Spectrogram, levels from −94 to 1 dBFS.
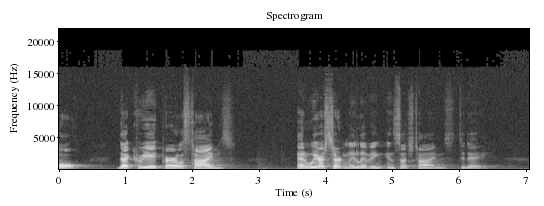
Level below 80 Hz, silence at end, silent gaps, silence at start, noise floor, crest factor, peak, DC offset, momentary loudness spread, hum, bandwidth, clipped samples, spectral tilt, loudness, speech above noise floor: -52 dBFS; 0.65 s; none; 0 s; -50 dBFS; 18 dB; -2 dBFS; under 0.1%; 16 LU; none; 18 kHz; under 0.1%; -4.5 dB/octave; -19 LUFS; 31 dB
